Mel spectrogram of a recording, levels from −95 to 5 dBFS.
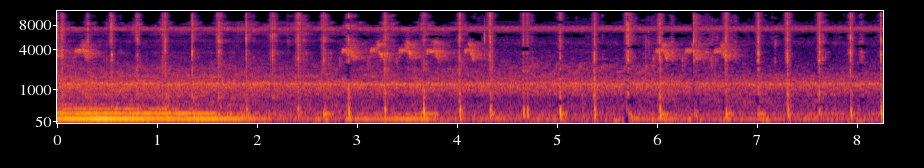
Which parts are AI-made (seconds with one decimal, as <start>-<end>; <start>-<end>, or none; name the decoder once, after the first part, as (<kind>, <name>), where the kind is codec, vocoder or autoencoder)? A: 0.0-4.1 (codec, DAC)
